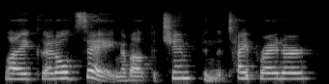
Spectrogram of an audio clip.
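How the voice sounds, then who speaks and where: A woman reading a children's novel aloud as a reluctant, doubtful father, measured and weary. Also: sits high, voice pushed up.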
